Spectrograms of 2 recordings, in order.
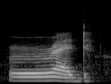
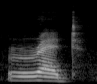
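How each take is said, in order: No difference in how they are said.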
